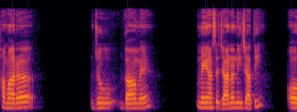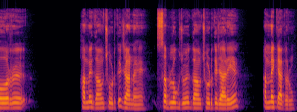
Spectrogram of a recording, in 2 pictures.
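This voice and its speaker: A man's voice: a little high, steady tone, unhurried, pauses often, smooth, natural voice. A man voicing a crying ghost girl who laments in a tearful way. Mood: sorrowful.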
